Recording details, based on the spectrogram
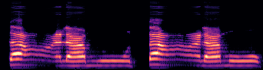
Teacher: Ain sukun, ain mahroji dari tengah tenggorokan.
